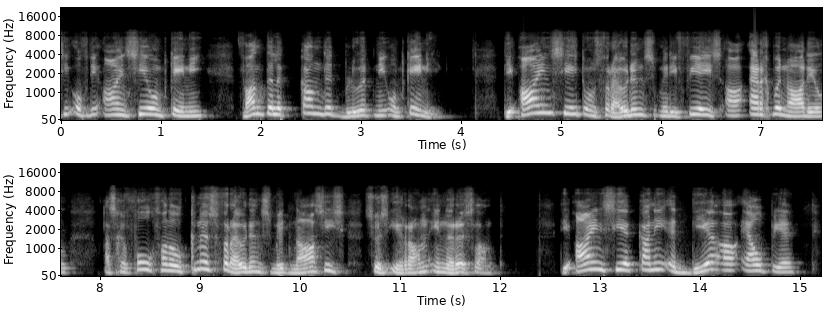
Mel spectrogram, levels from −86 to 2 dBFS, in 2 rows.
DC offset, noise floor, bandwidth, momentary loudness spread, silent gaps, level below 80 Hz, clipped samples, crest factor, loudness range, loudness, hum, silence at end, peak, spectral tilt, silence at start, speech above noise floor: under 0.1%; -58 dBFS; 9.4 kHz; 7 LU; none; -56 dBFS; under 0.1%; 16 dB; 2 LU; -16 LUFS; none; 0.25 s; 0 dBFS; -6.5 dB/octave; 0 s; 43 dB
